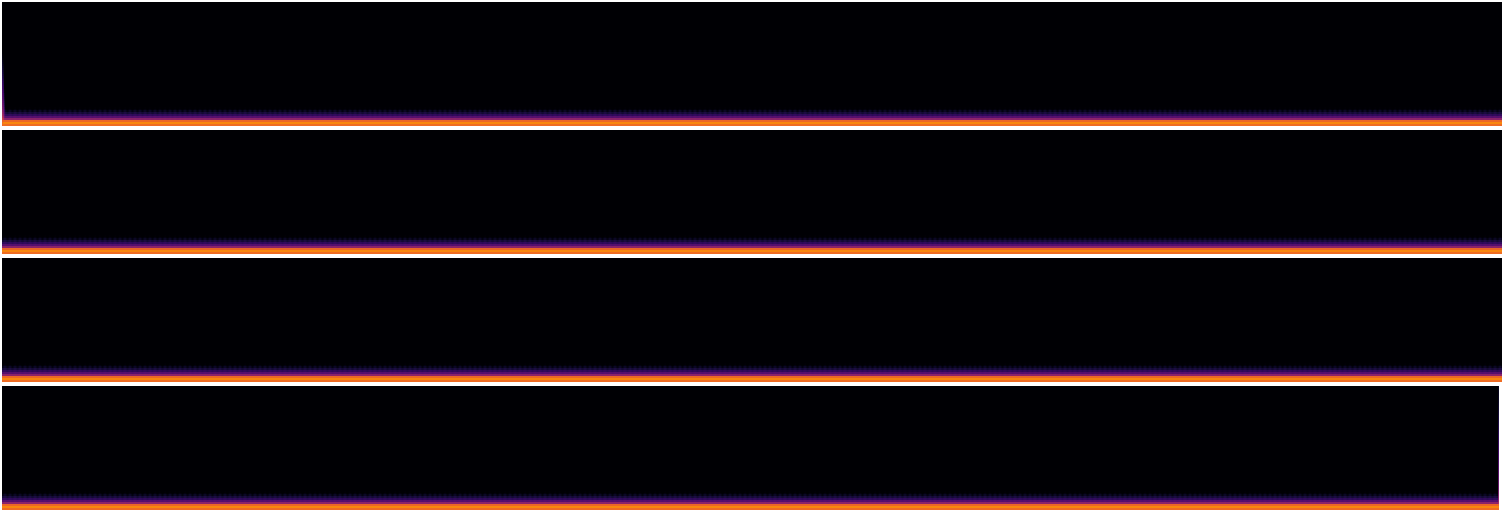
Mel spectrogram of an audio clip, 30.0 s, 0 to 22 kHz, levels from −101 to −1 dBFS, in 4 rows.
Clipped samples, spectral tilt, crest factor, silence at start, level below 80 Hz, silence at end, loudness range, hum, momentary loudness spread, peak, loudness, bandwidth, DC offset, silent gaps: under 0.1%; -32.5 dB/octave; 4 dB; 0 s; -84 dBFS; 0 s; 0 LU; none; 0 LU; -28 dBFS; -33 LUFS; 0.2 kHz; under 0.1%; none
